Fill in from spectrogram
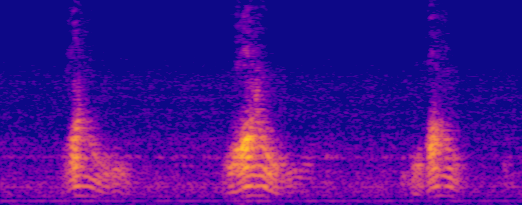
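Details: Rescued pet large-billed crow indoors, practising vocalising and speech mimicry when its owner pretends to sleep; three drawn-out, hoarse, voice-like calls with rich harmonics, about a second apart, in a quiet room.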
